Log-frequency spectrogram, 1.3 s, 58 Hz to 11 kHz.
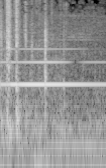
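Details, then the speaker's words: Toyota Supra with new fuel system, first start; clicks at key-on then a steady mid-pitched hum for over a second as the fuel pump primes normally, fuel pressure peaking at 38. "you guys hear that? Fuel pump prime."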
